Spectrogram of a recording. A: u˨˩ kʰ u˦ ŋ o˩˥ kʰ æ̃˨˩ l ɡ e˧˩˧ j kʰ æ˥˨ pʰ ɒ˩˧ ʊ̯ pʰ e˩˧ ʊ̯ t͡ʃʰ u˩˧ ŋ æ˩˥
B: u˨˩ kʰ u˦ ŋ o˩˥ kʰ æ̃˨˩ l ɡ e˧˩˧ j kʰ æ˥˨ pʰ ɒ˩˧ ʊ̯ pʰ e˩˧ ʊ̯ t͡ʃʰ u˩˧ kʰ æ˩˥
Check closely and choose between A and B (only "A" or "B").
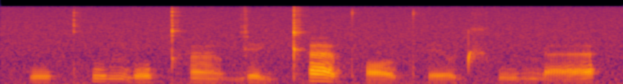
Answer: A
